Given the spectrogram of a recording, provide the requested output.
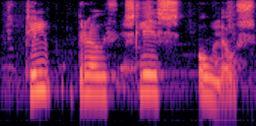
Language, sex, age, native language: Icelandic, male, 18-19, Icelandic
